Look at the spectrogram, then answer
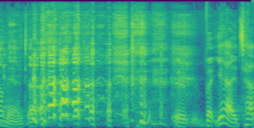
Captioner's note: both laughing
